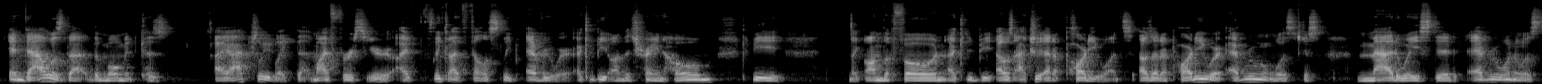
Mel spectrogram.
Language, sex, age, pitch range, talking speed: English, male, 20-39, 95-110 Hz, 220 wpm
